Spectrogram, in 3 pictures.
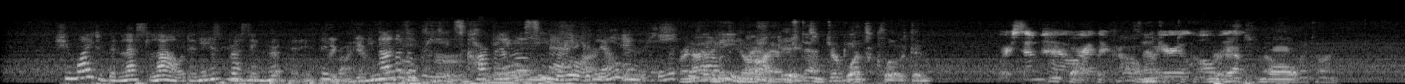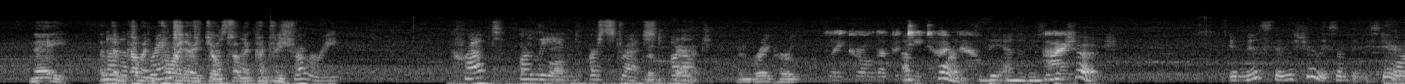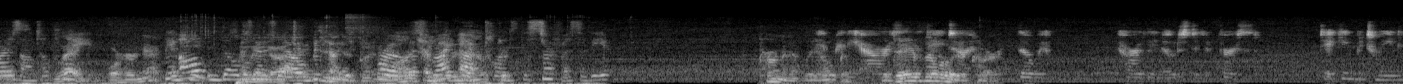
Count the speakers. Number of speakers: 10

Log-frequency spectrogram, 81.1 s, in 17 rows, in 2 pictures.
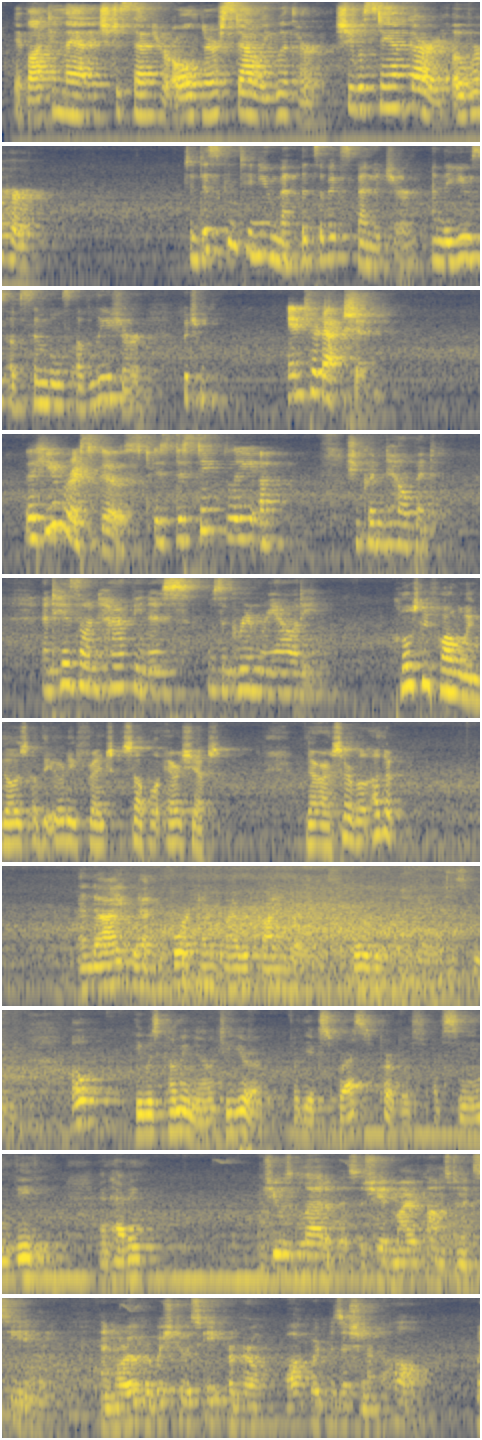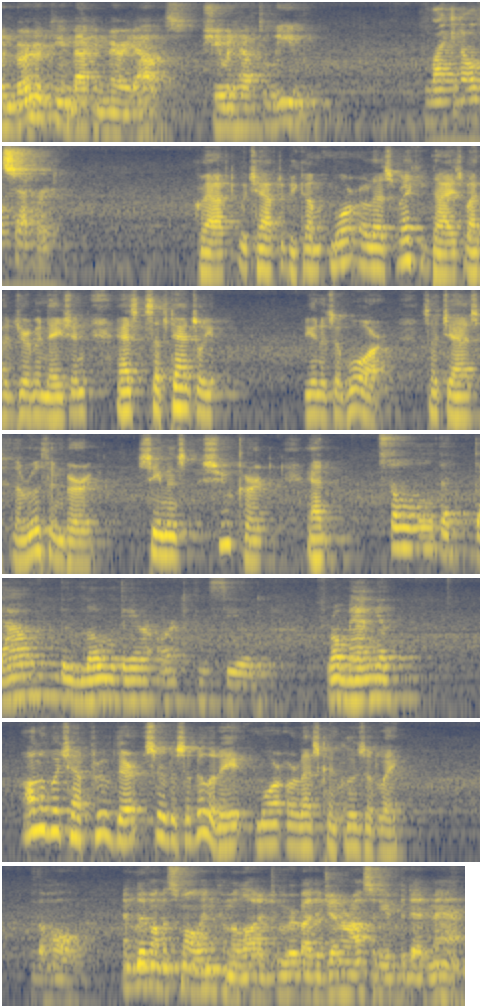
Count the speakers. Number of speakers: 8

